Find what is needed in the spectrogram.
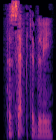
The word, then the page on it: perceptibly: pər’septəblı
